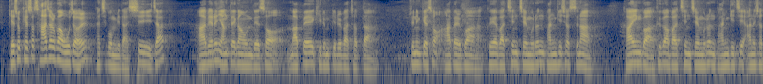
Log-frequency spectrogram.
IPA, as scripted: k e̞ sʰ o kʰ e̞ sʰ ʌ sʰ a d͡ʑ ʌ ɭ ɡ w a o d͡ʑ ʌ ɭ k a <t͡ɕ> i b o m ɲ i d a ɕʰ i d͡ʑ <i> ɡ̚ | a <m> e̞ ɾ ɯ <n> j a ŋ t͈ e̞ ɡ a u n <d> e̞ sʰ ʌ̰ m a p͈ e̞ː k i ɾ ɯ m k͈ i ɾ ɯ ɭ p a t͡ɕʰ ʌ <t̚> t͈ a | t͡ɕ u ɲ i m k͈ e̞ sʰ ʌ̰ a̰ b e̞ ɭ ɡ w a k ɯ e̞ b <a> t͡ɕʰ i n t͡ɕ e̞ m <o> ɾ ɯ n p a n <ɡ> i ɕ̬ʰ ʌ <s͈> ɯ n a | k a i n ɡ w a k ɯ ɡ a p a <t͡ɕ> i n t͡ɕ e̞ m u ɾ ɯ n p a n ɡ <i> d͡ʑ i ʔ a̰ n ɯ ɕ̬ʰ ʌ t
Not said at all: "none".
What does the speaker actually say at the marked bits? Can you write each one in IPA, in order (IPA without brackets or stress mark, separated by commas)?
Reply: t͡ɕʰ, a, b, n, d, t̚, a, u, ɡ, s͈, t͡ɕʰ, i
